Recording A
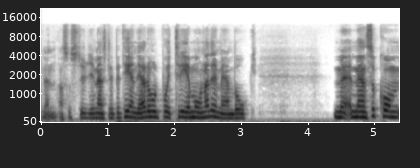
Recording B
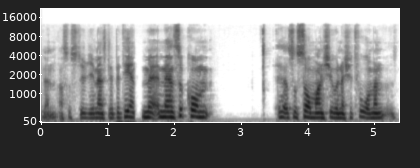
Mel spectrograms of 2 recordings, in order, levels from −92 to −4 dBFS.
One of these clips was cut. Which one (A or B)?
B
